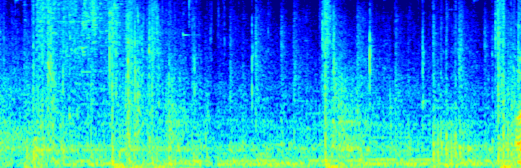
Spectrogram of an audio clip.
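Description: Gunfire in the video game Call of Duty Advanced Warfare, dense rapid shots and thuds forming a continuous, busy battle din.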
